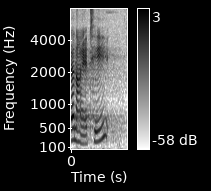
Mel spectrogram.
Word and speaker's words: Enayati: I'm Enayati, and you might notice that my last name rhymes with anxiety.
